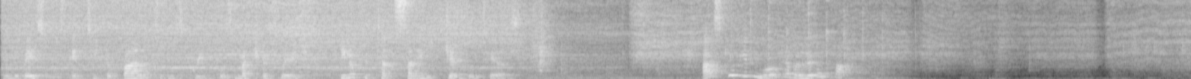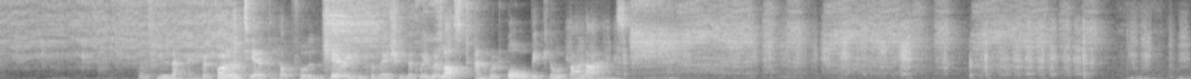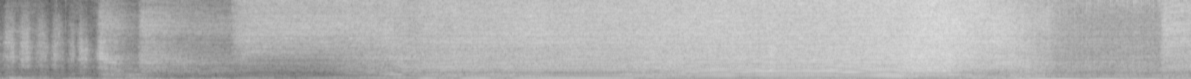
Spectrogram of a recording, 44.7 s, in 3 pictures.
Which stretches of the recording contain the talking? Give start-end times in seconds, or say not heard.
0.0-6.5, 8.8-10.8, 16.6-22.7.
